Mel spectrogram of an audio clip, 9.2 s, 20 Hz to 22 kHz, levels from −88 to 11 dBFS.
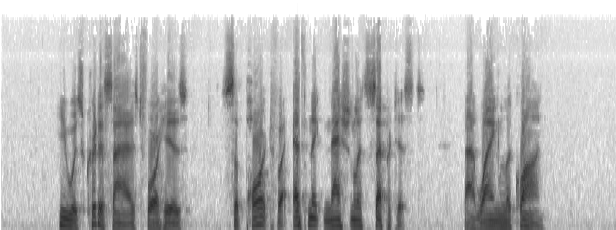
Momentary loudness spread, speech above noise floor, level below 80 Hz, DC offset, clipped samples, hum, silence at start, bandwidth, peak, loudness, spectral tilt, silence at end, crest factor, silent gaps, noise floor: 10 LU; 39 dB; -38 dBFS; under 0.1%; under 0.1%; none; 0.9 s; 16 kHz; 0 dBFS; -13 LUFS; -5 dB/octave; 1.1 s; 14 dB; none; -52 dBFS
